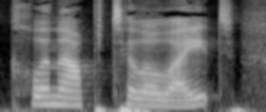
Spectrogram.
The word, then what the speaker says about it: clinoptilolite: which come from a zeolite called clinoptilolite.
